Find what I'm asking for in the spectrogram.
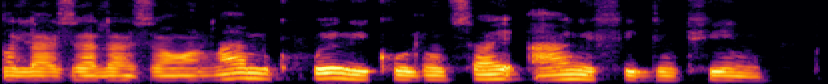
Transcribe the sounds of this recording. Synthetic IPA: malazalazawaŋamikʲu̥weŋikʰulunt͡sajʔaŋifilimpʰini

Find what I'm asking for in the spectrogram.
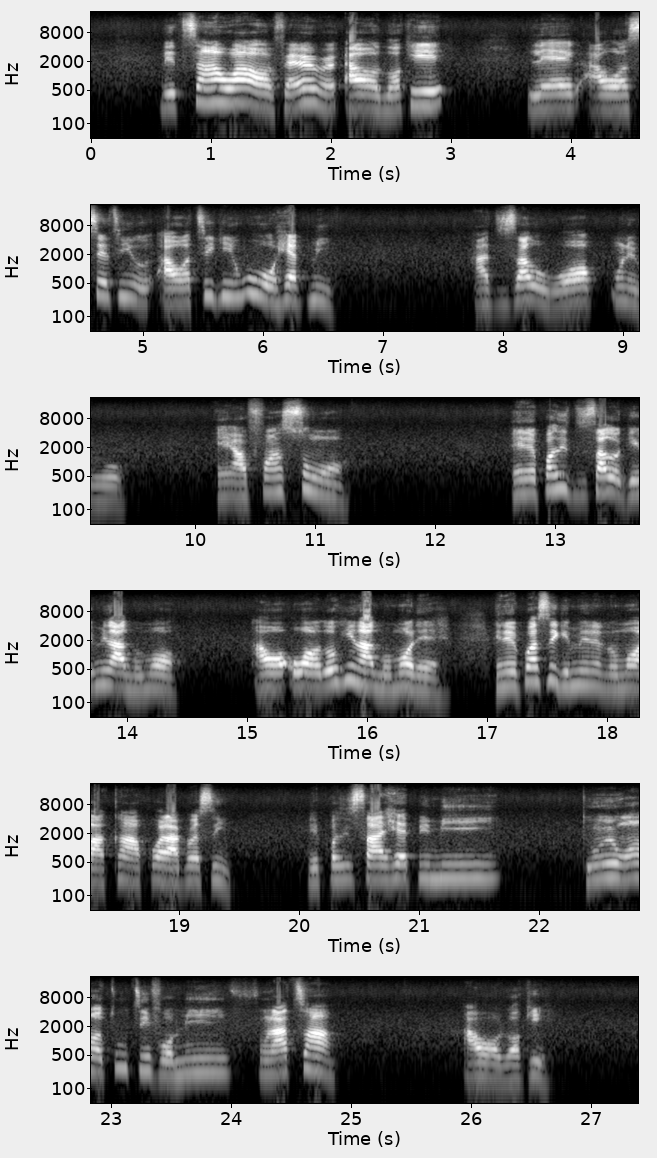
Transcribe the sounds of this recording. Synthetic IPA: detãwaawɔfɛɹiawɔlɔke | lɛkawɔsetĩoawɔtẽk̬ĩwiwoɦɛp̚mi | adisalowɔk̚ɔ̃neɹo | ɛ̃nafãsɔ̃wɔ̃ | ɛ̃nepɔsĩdisaloɡevmilanɔ̃mɔ | awwɔlokĩlanomɔɾɛ | ɛ̃nepɛs̬ĩɡemĩenõmɔakãakɔlapɛsĩn | nepɔsisaɦɛpimi | toewɔ̃nɔtutĩfɔmifɔ̃natã | awɔloki

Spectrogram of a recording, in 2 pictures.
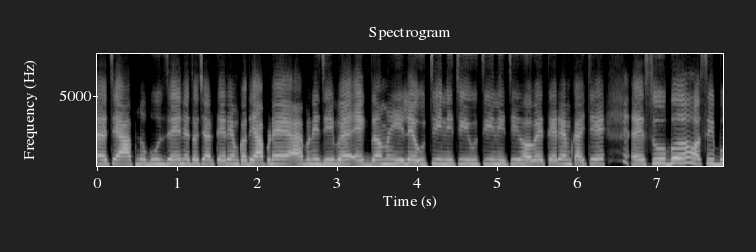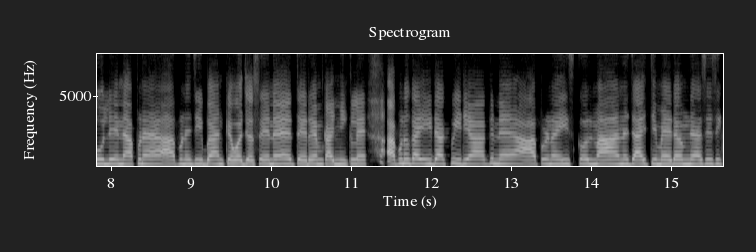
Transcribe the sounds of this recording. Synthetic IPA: t͡ʃeaːpnũbuld͡ʒanet̪ot͡ʃjaɾt̪eɾemkəd̪iaːpɳeap̬ɳid͡ʒibeek̚d̪əmɦeleut͡ʃinit͡ʃiut͡ʃinit͡ʃiɦəʋet̪eɾemkaːit͡ʃe | subɦɔsibulinaːpɳeapɳid͡ʒibankeʋɔd͡ʒəsenet̪eɾemkaːinikleaːp̬ɳũkaːiiɖak̚piɾijakneaːpɳeiskulmand͡ʒaːjt̪imeɽəmneəs̬isi

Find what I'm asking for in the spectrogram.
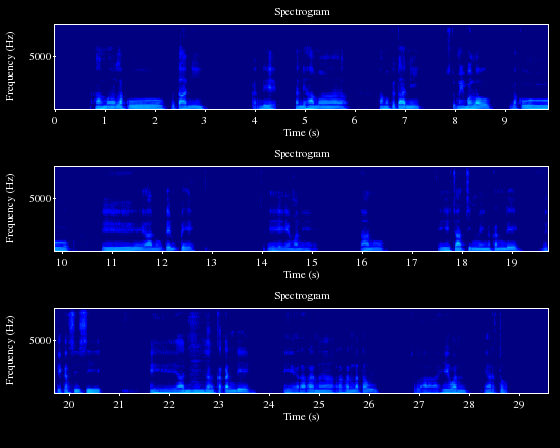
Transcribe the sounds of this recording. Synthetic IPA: hamalakupət̪ani | ka̰nde | kandeɦama | hamapət̪ani | st̪umaibalau | laku | e | anut̪ɛmpe | emanḛ | anu | et͡ʃat͡ʃiŋmeinakande | ḛkekasisi | eanud͡ʒakakande | eɾaɾanaraɾanːat̪au | sa̰la̰aɦewan | jart̪o

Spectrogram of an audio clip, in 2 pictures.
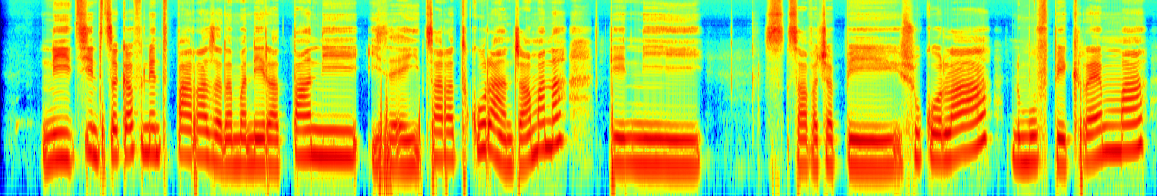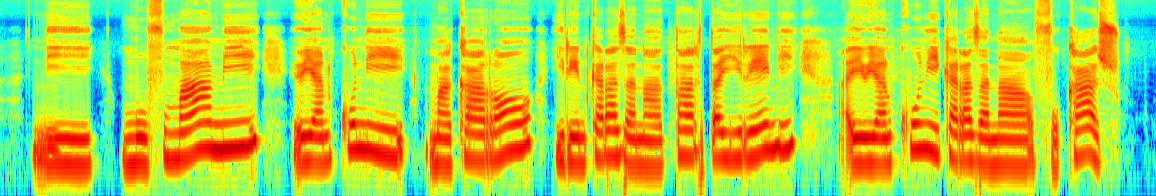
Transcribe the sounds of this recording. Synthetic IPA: nit͡siɳɖ͡ʐi̥t͡sakafunent̪i̥paɾʔazanəmaneɾət̪aniːzajt͡saɾət̪u̥kuɾːɳɖ͡ʐamanəd̪̥eni | z̥avaʈ͡ʂəb̥eʃokola | nimufub̥ekrɛmə | ni | mufumamiewijanikunimakaɾɔ̃iɾenikaɾazanət̪aɾit̪aiɾenia̰ewjanikʰunikaɾazanəv̥okazu̥

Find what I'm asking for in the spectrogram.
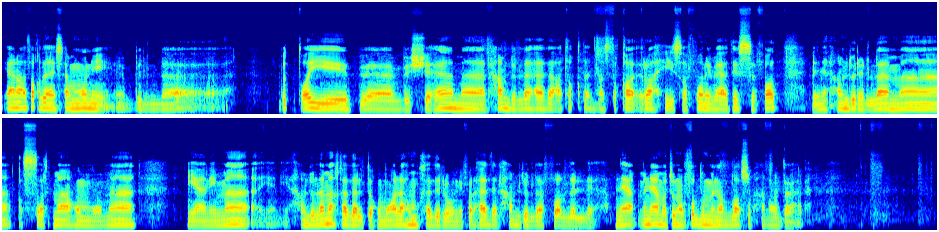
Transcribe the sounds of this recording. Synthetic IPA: jaʔniʔaʕt̪aqɪd̪ʔɪnːjsamːuːnibɪ | bɨt̪ˤːɑjːɪbbɪʃːaɦaːmaɪlħamd̪lɪlːaːɦhaːðaʔaʕt̪aqɪd̪ʔɪnːʔɑsˤd̪ɪqɑːʔɾˤɑːħjsˤɑfːuːnibɪhaːðɪhɨsˤːɨfɑːt̪lɪʔɪnːalħamd̪ʊlɪlːaːhmaqɑsˤːɑɾˤt̪maʕɦʊmwɪma | jaʕnimaja̰ʕnḭalħamd̪ʊlɪlːaːmaxaðalt̪ʊhʊmwalːaɦʊmːxaðaluːnifaɦaːðalħamd̪ʊlɪlːaːfɑd̪ˤlɪlːanɪʕnɪʕmat̪ʊnfɑd̪ˤːumɪnɑlˤːɑːhsʊb̥ħaːnawat̪aʕa̰ːla

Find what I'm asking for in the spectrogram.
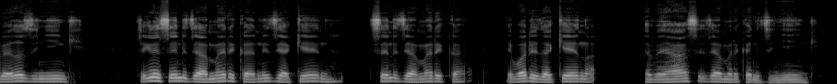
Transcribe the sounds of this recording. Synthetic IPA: βeðoziɲiːŋɡi | t͡ʃeɣiɾesendizjaːmeɾikanizjakene | seːndizjaːmeɾika | ḭβadozakena̰ | eβehasḭzjameɾikaniziɲiːŋɡi

